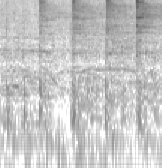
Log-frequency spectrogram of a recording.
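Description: Music with a steady drum beat, about two strikes a second.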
